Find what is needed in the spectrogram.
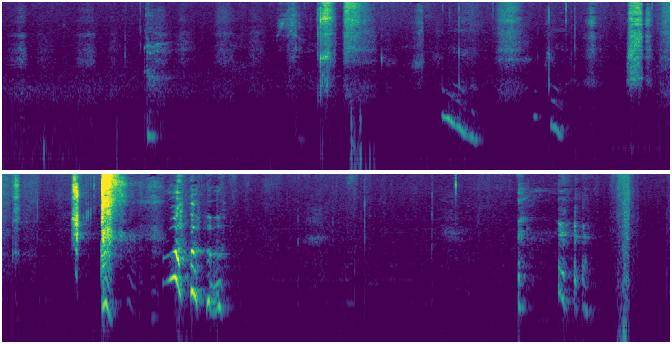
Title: Hilarious baby sneeze!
